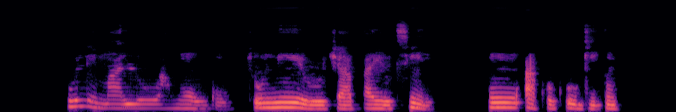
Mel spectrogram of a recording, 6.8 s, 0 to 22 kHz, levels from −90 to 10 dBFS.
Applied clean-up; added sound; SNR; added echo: none; none; none; none.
